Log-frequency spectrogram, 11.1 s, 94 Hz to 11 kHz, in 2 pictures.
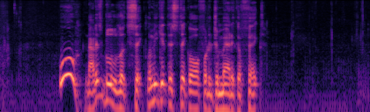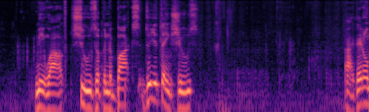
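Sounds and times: cat purring: 0:08.1 - 0:11.0.

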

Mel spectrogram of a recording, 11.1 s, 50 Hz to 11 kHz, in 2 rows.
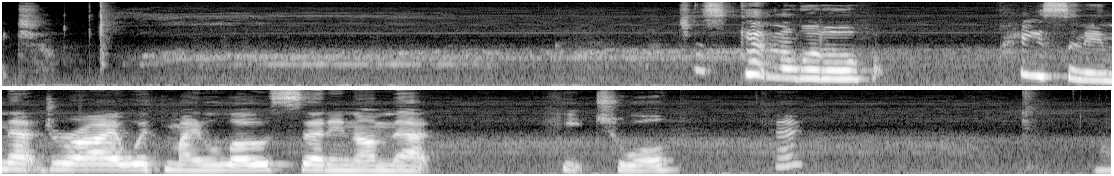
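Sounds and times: heat tool whining hum: 0:00.5 - 0:11.0.

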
